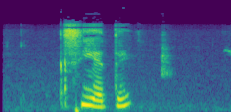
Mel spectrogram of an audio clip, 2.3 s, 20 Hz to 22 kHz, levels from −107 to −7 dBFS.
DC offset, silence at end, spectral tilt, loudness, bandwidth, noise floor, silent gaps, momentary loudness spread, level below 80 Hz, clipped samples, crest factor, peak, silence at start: under 0.1%; 0.65 s; -2.5 dB/octave; -13 LUFS; 9.6 kHz; -57 dBFS; none; 8 LU; -40 dBFS; under 0.1%; 16 dB; -2 dBFS; 0.6 s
